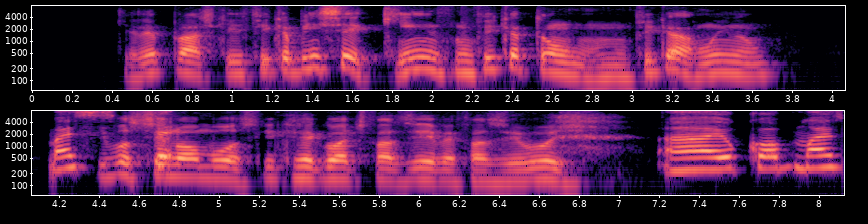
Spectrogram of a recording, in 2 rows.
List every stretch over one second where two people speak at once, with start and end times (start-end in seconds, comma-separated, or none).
none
